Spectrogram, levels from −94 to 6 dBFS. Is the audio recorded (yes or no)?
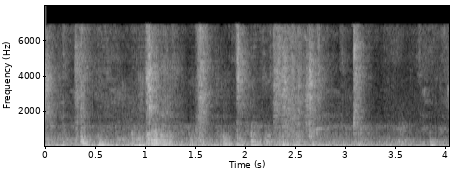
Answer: no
